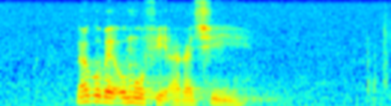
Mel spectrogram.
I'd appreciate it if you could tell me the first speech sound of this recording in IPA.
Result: n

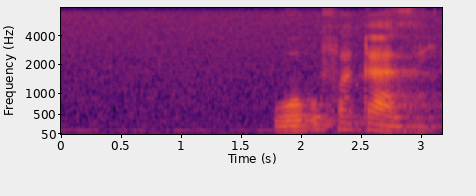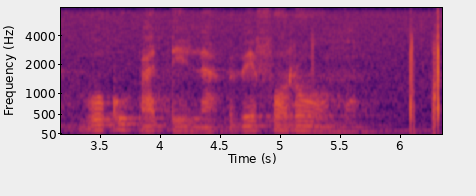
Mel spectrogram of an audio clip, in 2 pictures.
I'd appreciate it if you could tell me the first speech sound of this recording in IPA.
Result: w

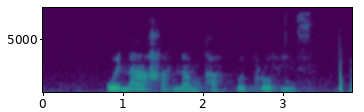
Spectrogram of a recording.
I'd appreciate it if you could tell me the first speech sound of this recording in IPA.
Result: w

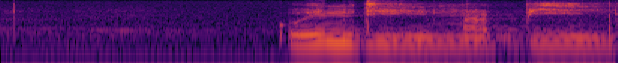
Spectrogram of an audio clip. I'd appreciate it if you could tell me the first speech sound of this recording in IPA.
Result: w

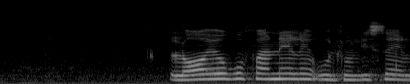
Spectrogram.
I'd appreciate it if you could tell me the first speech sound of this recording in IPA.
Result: l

